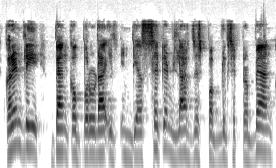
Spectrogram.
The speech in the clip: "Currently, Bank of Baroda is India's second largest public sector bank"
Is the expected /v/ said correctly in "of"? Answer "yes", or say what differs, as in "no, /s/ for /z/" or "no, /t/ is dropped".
no, /p/ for /v/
